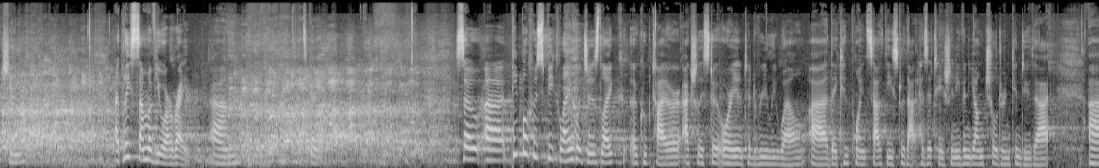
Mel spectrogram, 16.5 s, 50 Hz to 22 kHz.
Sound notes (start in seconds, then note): 0.0 audience laughs; 3.3 audience laughs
